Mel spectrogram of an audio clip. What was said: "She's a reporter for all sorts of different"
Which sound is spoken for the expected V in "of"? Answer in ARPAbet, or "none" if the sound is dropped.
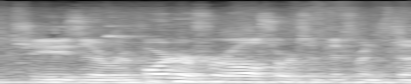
V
